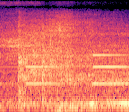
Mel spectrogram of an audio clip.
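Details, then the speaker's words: Vehicle with check engine light on and an inoperative oil pressure gauge, just started: a steady whine rides over the idle and climbs slightly in pitch, a lot of power steering pump noise. "I hear a ton of power steering noise"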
